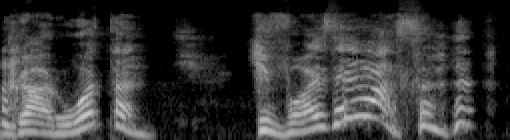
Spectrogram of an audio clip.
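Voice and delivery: high, loud, amazed exclamation.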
